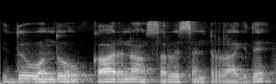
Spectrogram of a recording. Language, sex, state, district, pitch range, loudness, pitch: Kannada, male, Karnataka, Koppal, 110-125 Hz, -15 LUFS, 120 Hz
